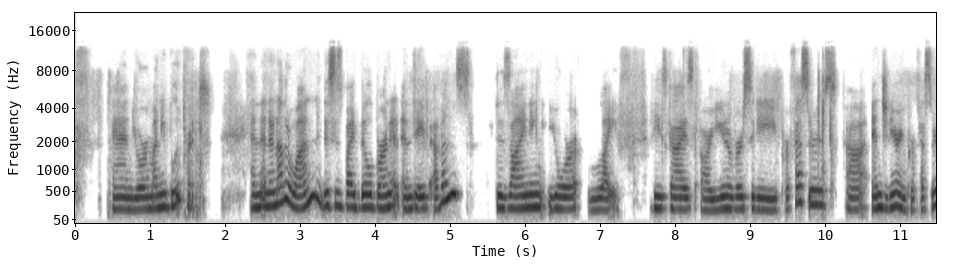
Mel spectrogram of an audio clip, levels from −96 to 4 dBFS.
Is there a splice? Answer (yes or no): no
